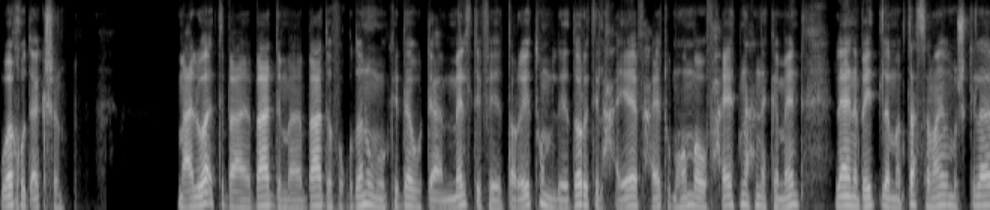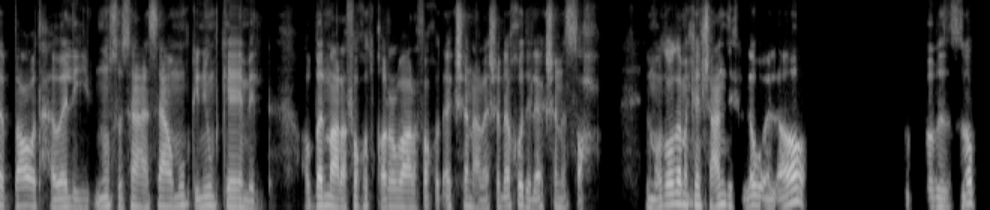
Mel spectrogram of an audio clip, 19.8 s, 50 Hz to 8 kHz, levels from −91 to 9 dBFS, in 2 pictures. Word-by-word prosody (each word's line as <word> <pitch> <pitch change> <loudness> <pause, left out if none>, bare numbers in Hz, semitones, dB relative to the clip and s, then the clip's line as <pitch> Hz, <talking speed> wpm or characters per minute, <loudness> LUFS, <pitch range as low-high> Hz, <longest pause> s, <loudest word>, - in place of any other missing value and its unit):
وآخد - - +2
أكشن. - - -1 1.2
مع - - +4
الوقت - - +3
بع 110 -1 0
بعد 125 +2 +4
ما 100 -1 -5
بعد 125 +2 +2
فقدانهم 130 +3 -3
وكده، 125 +3 -2
وتأمَّلت 110 +4 -2
في 100 -3 -4
طريقتهم 125 - -2
لإدارة 130 +7 0
الحياة 130 +1 0
في - - -10
حياتهم 115 -1 -4
هم 125 +3 -2
وفي 115 -2 0
حياتنا 135 +3 0
احنا 135 -4 -4
كمان، 115 +5 -1 0.4
لأ 130 +1 +6
أنا 125 - +3
بقيت 125 +2 0
لما 115 -4 0
بتحصل 125 -1 0
معايا 130 +4 +1
مشكلة 135 +2 0
باقعد 125 +1 +1
حوالي 110 -1 -2
نص 120 0 -4
ساعة، 110 0 0
ساعة 120 +3 +1
وممكن 125 0 -4
يوم 130 0 -1
كامل، 115 -6 -1 0.5
عقبال 130 0 +3
ما 125 - +6
أعرف 115 +1 +3
آخد 125 0 -2
قرار 115 +1 0
وأعرف 110 -1 +2
آخد - - -8
أكشن - - -1
علشان - - -4
آخد - - 0
الأكشن - - -2
الصح، - - -5 0.4
الموضوع 120 +7 +2
ده 155 - +7
ما 140 - +1
كانش 135 -3 +1
عندي 135 -2 +2
في - - -16
الأول 135 +2 0
آه، - - +7 1.2
فبالضبط 120 +5 0
120 Hz, 175 wpm, -25 LUFS, 110-130 Hz, 1.2 s, ده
